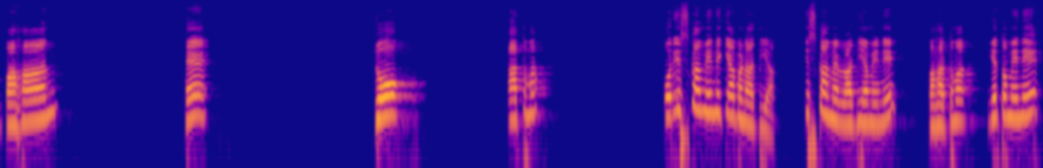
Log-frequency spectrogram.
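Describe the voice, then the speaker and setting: A man's voice: very high voice, clean tone, big-room sound. A man teaching a lesson, repeating his words and asking rhetorical questions, calling his learners children. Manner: addresses learners fondly as children. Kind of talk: classroom lecture.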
